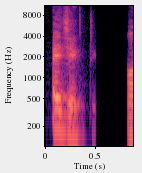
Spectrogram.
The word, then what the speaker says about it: adjective: a pronoun is called एडजेक्टिव the point इ clear एडजेक्टिव का D silent होता है ठीक है इसका काम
